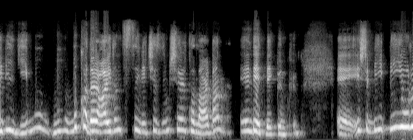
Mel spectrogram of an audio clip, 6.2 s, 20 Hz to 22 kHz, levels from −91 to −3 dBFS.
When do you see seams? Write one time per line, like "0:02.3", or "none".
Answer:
none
